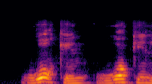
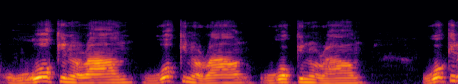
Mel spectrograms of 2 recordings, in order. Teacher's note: la l no se pronuncia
